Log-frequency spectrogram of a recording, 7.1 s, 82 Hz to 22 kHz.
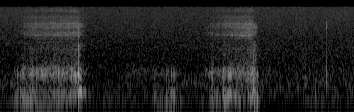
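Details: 9-month-old female bulldog sleeping after her walk with her tongue out; she always snores. Two rattling, snorting snores on slow breaths, ending with a sharp snort; snoring.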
